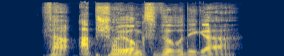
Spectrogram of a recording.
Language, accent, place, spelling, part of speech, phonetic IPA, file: German, Germany, Berlin, verabscheuungswürdiger, adjective, [fɛɐ̯ˈʔapʃɔɪ̯ʊŋsvʏʁdɪɡɐ], De-verabscheuungswürdiger.ogg
- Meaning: 1. comparative degree of verabscheuungswürdig 2. inflection of verabscheuungswürdig: strong/mixed nominative masculine singular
